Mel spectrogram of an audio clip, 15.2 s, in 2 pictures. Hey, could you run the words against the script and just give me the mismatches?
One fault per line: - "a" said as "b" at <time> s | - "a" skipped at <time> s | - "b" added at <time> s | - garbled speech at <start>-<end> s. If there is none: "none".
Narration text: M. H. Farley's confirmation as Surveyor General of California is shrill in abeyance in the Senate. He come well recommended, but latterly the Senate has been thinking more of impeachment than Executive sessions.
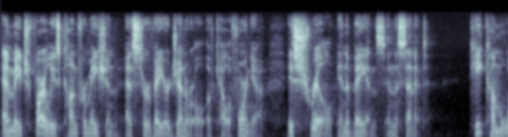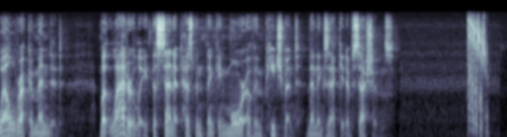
none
